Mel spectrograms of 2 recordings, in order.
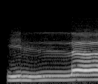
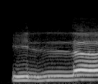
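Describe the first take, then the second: No difference in how they are said.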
